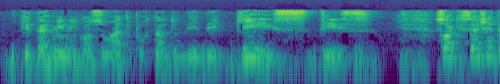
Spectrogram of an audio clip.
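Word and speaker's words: didicistis: Só que se a gente desconsiderar o né, como não existe nenhuma palavra oxítona em latim, você tem que a sílaba tônica é didiquistis, aprendestes. Por que isso?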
